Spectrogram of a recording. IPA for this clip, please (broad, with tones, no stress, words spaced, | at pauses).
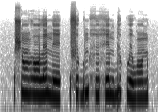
ʃɔ̃˨ ɣɔ˨lɛ˦˨ne˨ | sɨ˨ ɡʷə˦m hɨ˨heː˧mɡ͡bɨ˦ kʷe˨wɔ̃˧n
